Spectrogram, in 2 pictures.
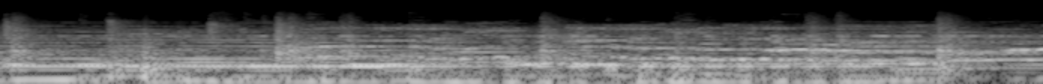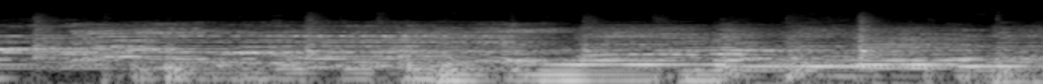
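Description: Gospel church choir singing with instrumental accompaniment: held, sliding sung lines over low bass notes and a steady percussive beat.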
